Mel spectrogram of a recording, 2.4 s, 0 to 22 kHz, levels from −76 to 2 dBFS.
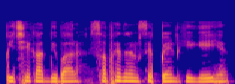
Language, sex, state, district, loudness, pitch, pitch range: Hindi, male, Jharkhand, Ranchi, -16 LUFS, 155 Hz, 150-165 Hz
